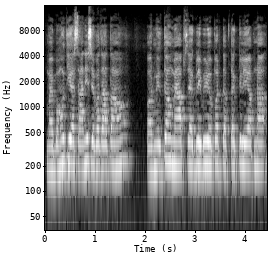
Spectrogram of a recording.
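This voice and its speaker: A man's voice: sits high, flat delivery, brisk, mellow. A man teaching how to read and write Hindi letters, patiently repeating each sound and syllable aloud. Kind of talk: slow step-by-step lesson.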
